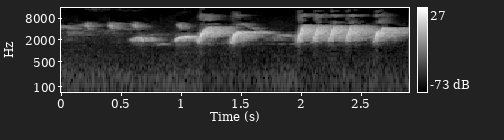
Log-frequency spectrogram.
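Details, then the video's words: Asian fairy-bluebird song: soft high warbled notes leading into a quick run of four or five sharp, liquid whistles that drop slightly in pitch. "Tiếng chim Thanh Lam(Chim Lam) | The sound of the bird Irena puella"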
